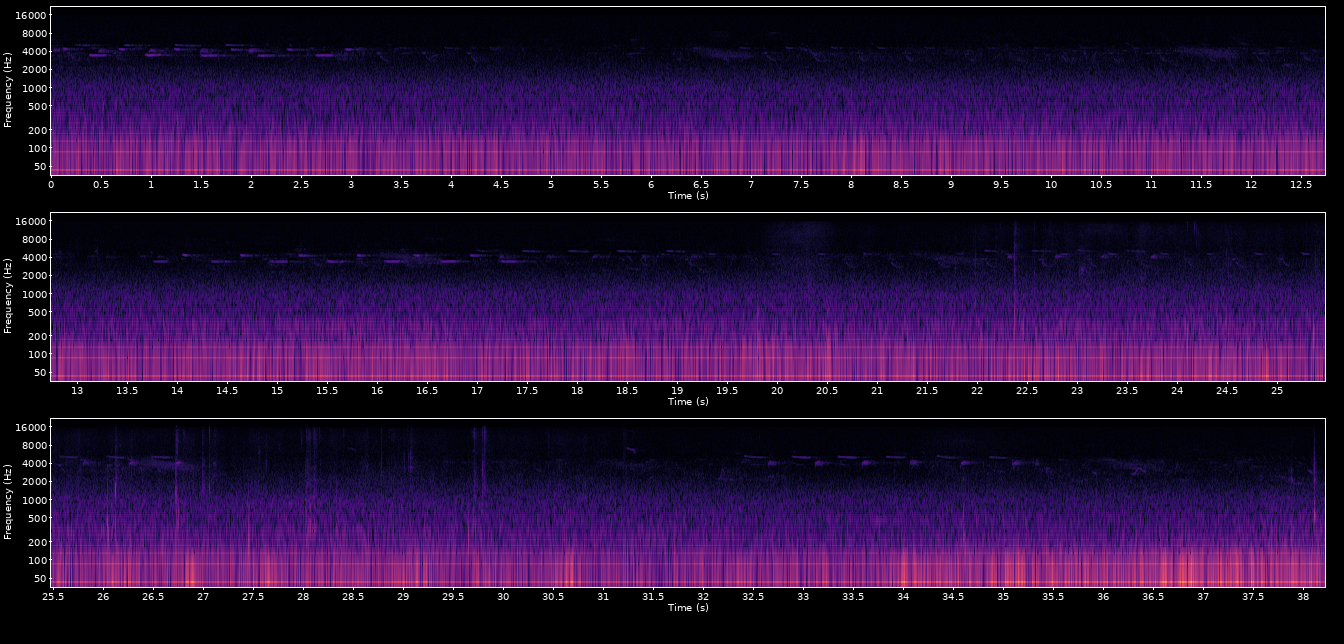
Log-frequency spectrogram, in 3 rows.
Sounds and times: birds singing 0.0 - 4.8
birds singing 5.5 - 38.2
distant traffic 9.3 - 38.2

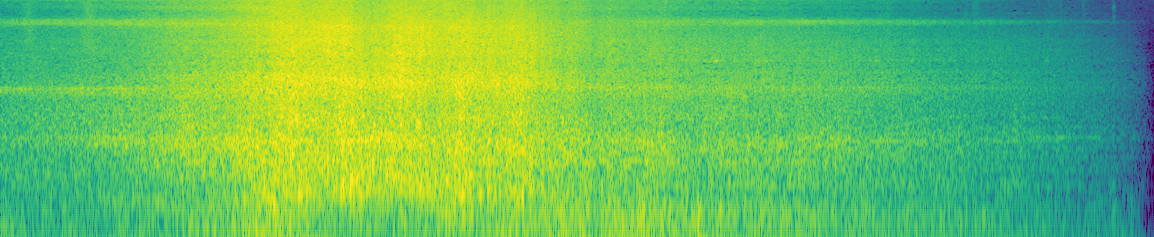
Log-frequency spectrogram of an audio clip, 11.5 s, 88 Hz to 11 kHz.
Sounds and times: fast train going through a station 0.0 - 11.1

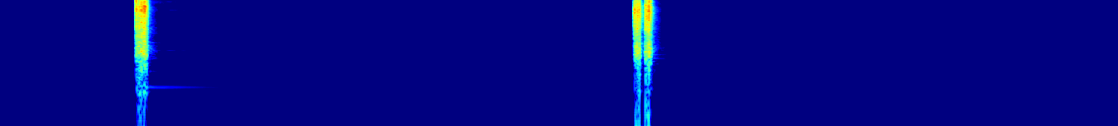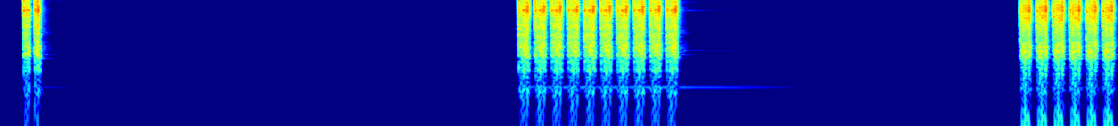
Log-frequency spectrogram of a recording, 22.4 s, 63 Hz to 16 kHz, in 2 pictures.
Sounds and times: Nikon shutter 1.4 - 1.6
Nikon shutter 6.3 - 6.7
Nikon shutter 11.4 - 11.8
Nikon shutter 16.4 - 18.1
Nikon shutter 21.4 - 22.3

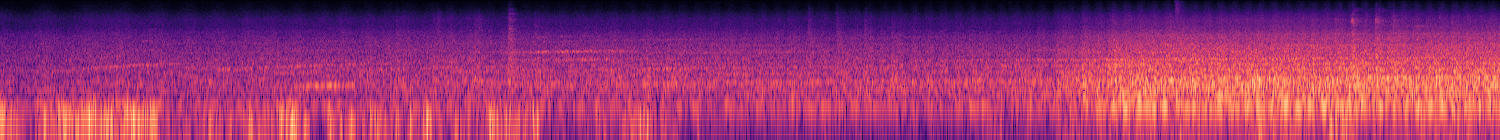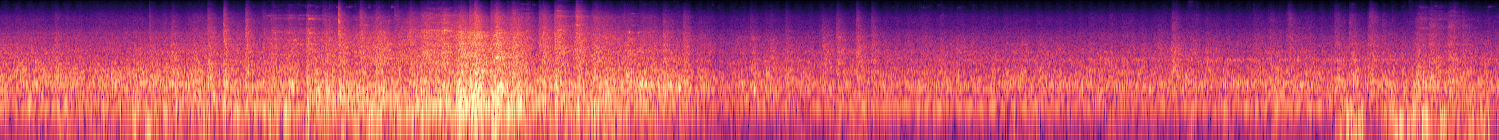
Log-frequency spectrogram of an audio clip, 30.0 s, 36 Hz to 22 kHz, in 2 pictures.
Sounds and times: trains moving 1.4 - 29.9
Openning doors between trains 11.2 - 29.9

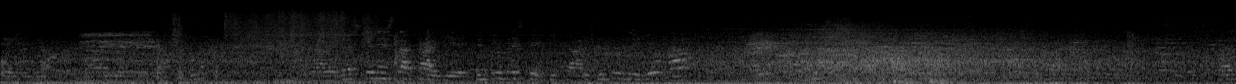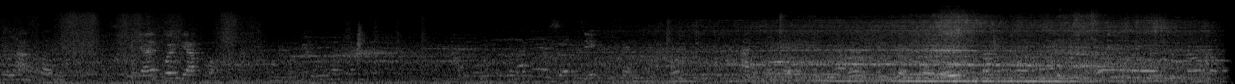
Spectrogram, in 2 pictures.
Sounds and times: People talking 0.0 - 6.9
traffic including busses driving by 0.0 - 24.7
People talking 11.6 - 16.2
People talking 16.8 - 24.7

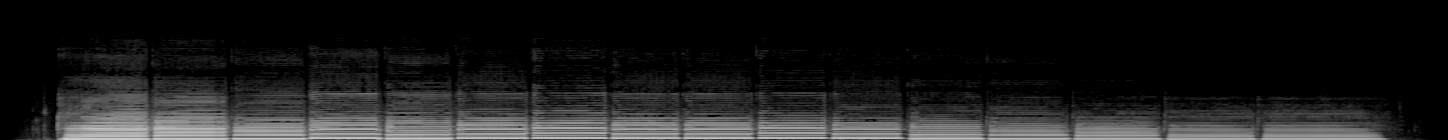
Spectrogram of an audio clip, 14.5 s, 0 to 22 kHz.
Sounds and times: short clarinet solo 0.6 - 13.9

